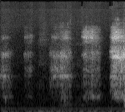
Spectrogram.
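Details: Cheyne-Stokes respiration.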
